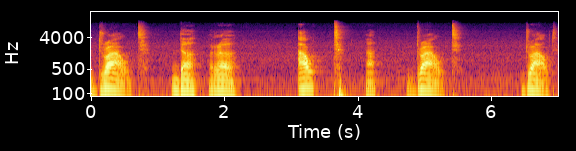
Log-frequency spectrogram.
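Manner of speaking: "Drought" with the "out" vowel, "d-r" blended; drought demo. Shown as a demonstration. Teacher drilling students on "Drought" like "out". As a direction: rhyme "Drought" with "out". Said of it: "mà là out".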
